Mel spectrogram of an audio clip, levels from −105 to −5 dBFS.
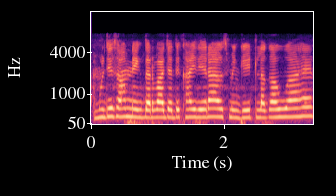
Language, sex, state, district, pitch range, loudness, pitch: Hindi, female, Bihar, Saran, 245-270 Hz, -15 LUFS, 255 Hz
